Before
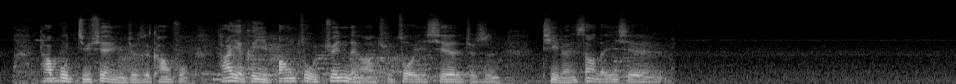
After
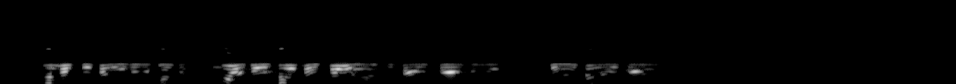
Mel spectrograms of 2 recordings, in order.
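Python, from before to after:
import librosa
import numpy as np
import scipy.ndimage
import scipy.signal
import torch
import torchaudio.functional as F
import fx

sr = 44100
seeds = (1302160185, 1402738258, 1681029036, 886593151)

y = fx.band_invert(x, sr, width_hz=1000)
y = fx.spectral_expand(y, sr, expansion=4.0)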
